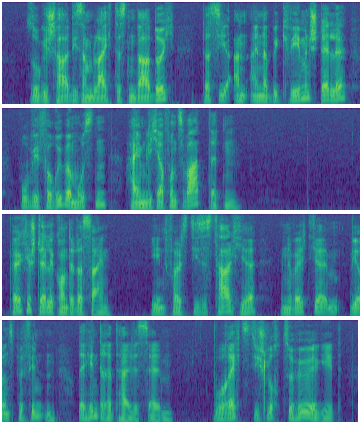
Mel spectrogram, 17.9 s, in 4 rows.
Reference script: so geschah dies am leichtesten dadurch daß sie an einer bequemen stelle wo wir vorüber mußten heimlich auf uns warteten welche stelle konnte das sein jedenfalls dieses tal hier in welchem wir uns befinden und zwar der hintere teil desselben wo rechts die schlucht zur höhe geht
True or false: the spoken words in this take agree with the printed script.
false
